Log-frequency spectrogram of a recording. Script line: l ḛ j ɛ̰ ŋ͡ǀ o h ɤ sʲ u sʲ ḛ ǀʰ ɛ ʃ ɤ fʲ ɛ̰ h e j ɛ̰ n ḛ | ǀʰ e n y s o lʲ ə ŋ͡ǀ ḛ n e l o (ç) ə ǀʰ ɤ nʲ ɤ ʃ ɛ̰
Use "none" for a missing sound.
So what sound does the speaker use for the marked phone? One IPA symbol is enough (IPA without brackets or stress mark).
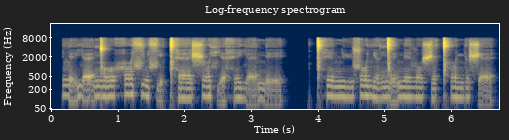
ʃ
